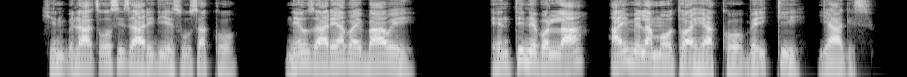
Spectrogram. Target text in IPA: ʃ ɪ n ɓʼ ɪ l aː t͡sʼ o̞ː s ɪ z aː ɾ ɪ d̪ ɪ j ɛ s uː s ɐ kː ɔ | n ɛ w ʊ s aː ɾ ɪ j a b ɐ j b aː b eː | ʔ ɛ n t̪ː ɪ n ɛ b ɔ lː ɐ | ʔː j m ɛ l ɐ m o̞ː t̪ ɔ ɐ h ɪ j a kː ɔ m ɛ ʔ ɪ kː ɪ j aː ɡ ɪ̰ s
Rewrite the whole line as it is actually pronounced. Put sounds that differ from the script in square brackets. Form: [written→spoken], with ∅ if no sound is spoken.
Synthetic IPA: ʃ ɪ n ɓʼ ɪ l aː t͡sʼ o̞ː s ɪ z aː ɾ ɪ d̪ ɪ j ɛ s uː s ɐ kː ɔ | n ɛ w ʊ [s→z] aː ɾ ɪ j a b ɐ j b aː [b→w] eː | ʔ ɛ n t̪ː ɪ n ɛ b ɔ lː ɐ | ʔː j m ɛ l ɐ m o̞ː t̪ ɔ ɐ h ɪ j a kː ɔ [m→b] ɛ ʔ ɪ kː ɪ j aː ɡ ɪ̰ s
